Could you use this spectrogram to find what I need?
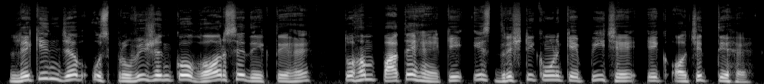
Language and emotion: Hindi, neutral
